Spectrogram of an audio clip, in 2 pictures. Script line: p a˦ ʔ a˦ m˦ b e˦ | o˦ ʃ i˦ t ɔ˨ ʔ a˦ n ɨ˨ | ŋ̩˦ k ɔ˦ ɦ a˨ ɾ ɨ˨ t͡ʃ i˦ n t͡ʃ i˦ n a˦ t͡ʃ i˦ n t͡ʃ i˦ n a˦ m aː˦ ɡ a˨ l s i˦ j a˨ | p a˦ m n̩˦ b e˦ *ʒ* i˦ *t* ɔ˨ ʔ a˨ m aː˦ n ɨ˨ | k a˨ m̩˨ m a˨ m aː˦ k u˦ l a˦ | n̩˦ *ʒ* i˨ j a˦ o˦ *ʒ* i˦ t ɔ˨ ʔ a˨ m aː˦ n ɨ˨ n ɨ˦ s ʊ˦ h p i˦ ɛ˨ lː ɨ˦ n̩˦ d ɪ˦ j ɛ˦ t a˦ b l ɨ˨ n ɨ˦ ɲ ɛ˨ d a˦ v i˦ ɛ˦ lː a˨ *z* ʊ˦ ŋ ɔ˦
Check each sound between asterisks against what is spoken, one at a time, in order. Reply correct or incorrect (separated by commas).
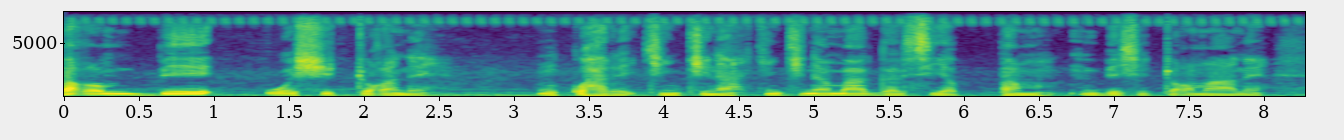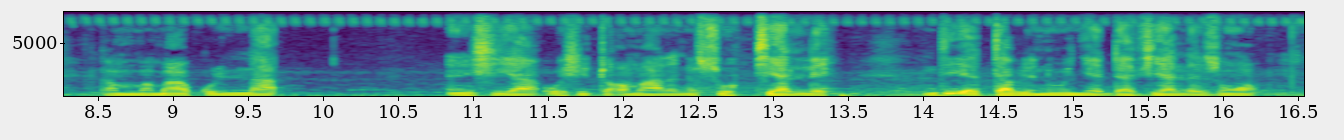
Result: incorrect, correct, correct, incorrect, correct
